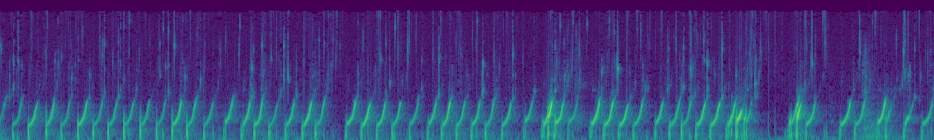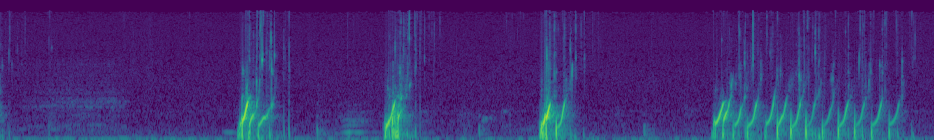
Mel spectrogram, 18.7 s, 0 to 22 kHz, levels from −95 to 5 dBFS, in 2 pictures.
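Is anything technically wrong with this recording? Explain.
No, nothing technically wrong can be heard in this recording of sounds: the signal stays intact throughout, with no audible disturbance at any point.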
